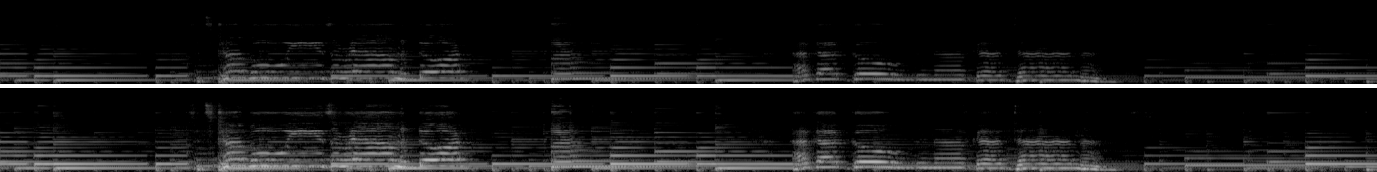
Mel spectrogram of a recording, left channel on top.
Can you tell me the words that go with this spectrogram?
sends tumbleweeds around the door. I've got gold and I've got diamonds.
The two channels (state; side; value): quieter; left; 11.6 dB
